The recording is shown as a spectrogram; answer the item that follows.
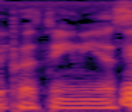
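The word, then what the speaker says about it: Pothinus: I would say Pothinius is how you say that name, yes.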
